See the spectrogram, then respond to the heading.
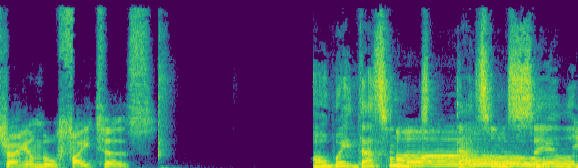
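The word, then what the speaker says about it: FighterZ: Yeah, it's Dragon Ball Fighters. Oh wait, that's on sale. You don't pronounce the Z. You pronounce it as an S.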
